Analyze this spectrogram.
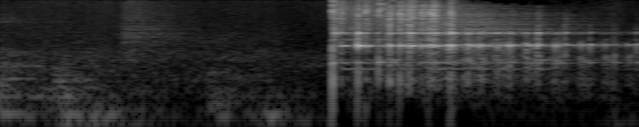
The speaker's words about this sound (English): And it splashed very quickly through the water to the bottom and made a noise.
